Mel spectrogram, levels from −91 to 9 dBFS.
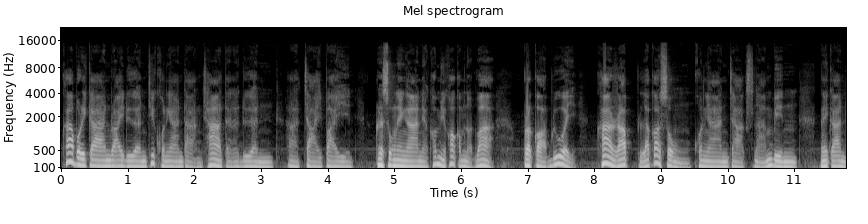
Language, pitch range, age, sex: Thai, 110-135 Hz, 60-79, male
